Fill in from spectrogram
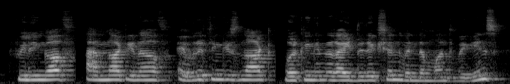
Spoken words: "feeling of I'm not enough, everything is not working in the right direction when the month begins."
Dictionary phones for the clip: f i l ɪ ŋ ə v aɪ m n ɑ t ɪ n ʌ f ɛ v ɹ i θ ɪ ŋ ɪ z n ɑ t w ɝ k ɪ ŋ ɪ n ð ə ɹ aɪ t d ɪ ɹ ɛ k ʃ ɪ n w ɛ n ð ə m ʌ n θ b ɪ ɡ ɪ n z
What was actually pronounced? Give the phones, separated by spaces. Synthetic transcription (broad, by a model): f i l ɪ ŋ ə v aɪ m n ɑ t ɪ n ʌ f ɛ v ɹ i t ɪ ŋ ɪ z n ɑ t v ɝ k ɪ ŋ ɪ n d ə ɹ aɪ t d ɪ ɹ ɛ k ʃ ɪ n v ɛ n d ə m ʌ n t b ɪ ɡ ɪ n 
